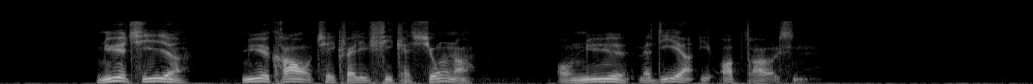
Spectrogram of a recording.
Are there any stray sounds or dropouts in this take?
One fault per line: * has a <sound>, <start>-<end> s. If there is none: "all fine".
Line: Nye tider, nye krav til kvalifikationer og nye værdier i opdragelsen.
all fine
